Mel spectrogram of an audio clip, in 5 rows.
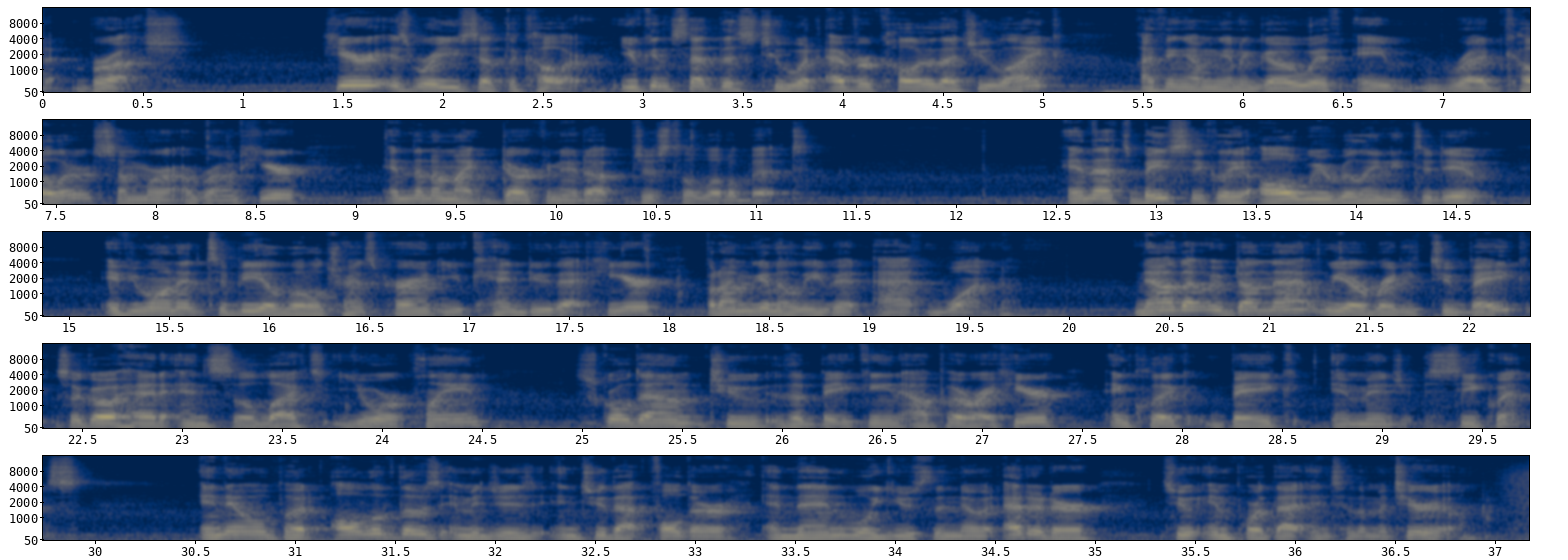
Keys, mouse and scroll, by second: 16.1-21.3 drag.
